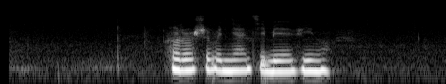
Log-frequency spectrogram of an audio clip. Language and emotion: Russian, neutral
